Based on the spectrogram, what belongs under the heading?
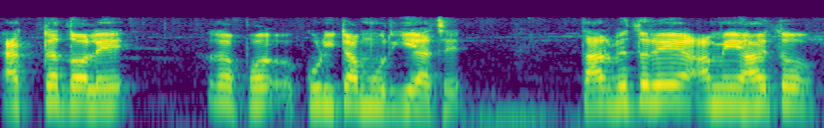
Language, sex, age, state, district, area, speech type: Bengali, male, 60+, West Bengal, South 24 Parganas, rural, spontaneous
